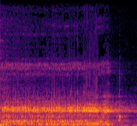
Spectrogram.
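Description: Live heavy band's amplified sound holding one steady ringing note with the drums stopped, fading slightly near the end.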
